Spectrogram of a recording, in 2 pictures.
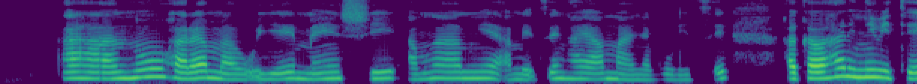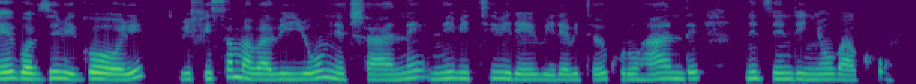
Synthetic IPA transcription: ahaːn̥uɦaɾamaβṵje̞me̞ːnʃiamŋaːmɲe̞a̰me̞z̥e̞ŋajammaɲaɡuɾit͡se̞hakaβaɦaɾiniβitʰe̞ɡwavjiβiɡo̞ːɾi | βifisamaβaβijumɲe̞t͡ʃaːne̞niβitʰiβiɾe̞βiɾeβitʰe̞wekuɾuɦaːnde̞ | nivziːndiɲuβakʰo

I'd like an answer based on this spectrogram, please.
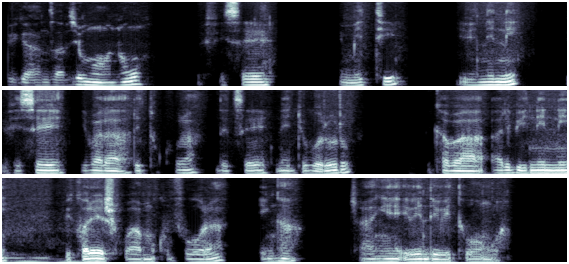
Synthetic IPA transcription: iβiɡaːnzavjuːmuːn̥hu | βifise̞ː | mitʰi | ḭβinini | βifise̞iβaɾaɾitʰu̥kʰuɾande̞t͡se̞niɾɟuβuɾuɾu | βikʰaβaːɾiβininiβikʰo̞ɾe̞ʃkwamukʰuvuɾa | iŋ̥ɦa | t͡ʃaːŋhe̞ḭβiːndiβitʰuːŋɡwa

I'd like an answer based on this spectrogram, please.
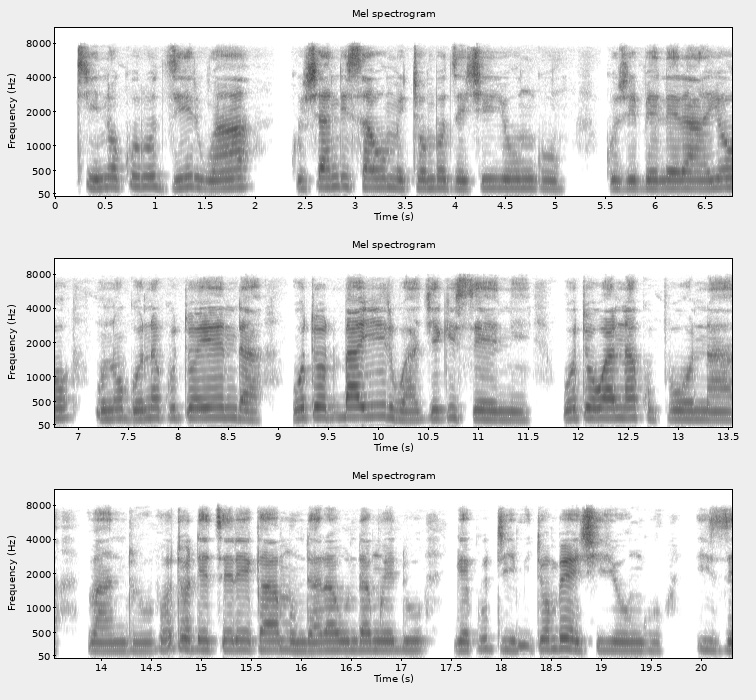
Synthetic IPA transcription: tʰino̞kuɾud͡zirwa | kuʃandisawo̞mito̞mbo̞d͡ze̞t͡ʃijuːŋɡu | kuʐibʱe̞le̞ɾajo̞ | uno̞ɡʱo̞nakuto̞e̞nda | woto̞ɓairwad͡ʒek̬iseni | wo̞to̞wanakupo̞na | ʋantʰuʋo̞to̞ɗe̞t͡se̞ɾe̞kamundaɾaundamwe̞ɗu | ŋɡe̞kutimito̞mbo̞je̞t͡ʃijuŋɡu | iz

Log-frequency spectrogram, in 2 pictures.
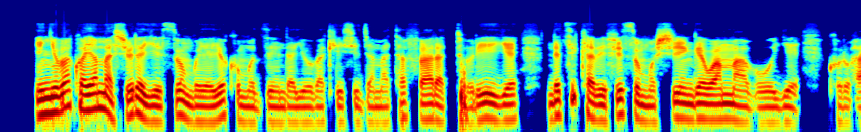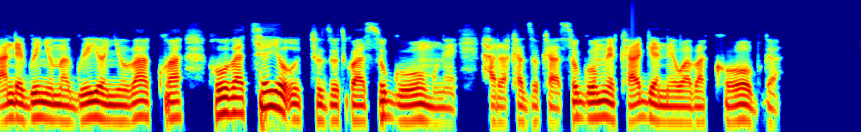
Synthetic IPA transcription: iɲuβakwajamaʃuːɾe̞jiːsuːmbuje̞jo̞kʰumuziːndajuːβakʰiʃid͡ʒamatafaɾatʰuɾije̞nde̞t͡sikʰaβifisumuʃiːŋɡe̞wamaβuje̞kʰuɾuhaːnde̞ɡwiːɲumaɡwiːjo̞ɲuβakʰwahuβat͡se̞jo̞utʰuzutwaːsuɡuːmŋe̞haɾakazukʰaːsuɡuːmŋe̞kʰaɡe̞ne̞waβakʰo̞ːbɡa

